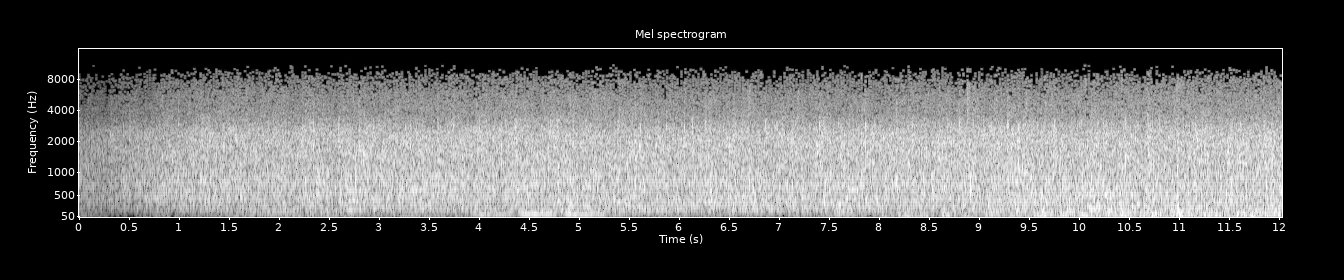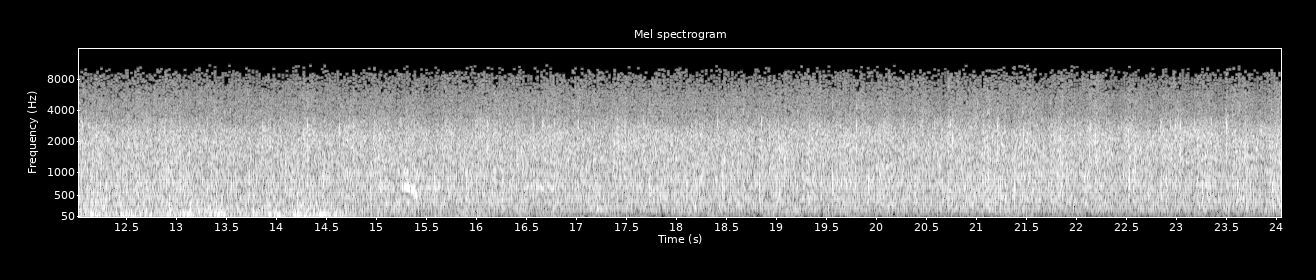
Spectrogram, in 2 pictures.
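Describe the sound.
Audience applause follows an Orchestre de Chambre de Lausanne concert of Bizet's L'Arlésienne music. The clapping forms a dense, even wash that goes on without a break for over twenty seconds.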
